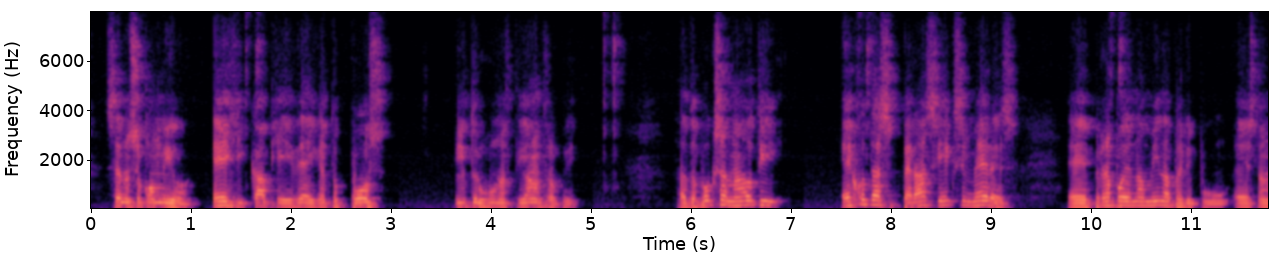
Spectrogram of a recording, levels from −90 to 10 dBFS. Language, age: Greek, 30-49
